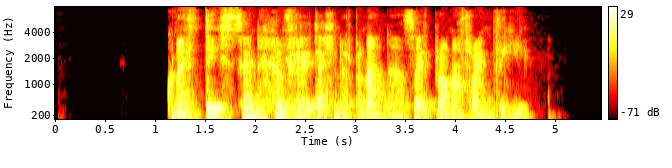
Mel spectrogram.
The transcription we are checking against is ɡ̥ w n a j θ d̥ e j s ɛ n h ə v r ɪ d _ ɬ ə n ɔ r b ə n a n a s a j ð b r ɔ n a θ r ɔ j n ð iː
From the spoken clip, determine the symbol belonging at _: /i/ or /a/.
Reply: a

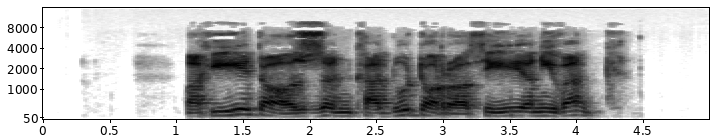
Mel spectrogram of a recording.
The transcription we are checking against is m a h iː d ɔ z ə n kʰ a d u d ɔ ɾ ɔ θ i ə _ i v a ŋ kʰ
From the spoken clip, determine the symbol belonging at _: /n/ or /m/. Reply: n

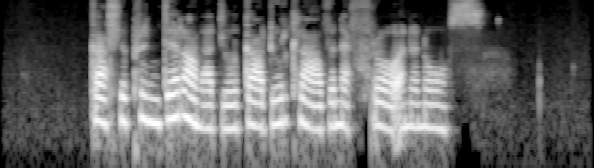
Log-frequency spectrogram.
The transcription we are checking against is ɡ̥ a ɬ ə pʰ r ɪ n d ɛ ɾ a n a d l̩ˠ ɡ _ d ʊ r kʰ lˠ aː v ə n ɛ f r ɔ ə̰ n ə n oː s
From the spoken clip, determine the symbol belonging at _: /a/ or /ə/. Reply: a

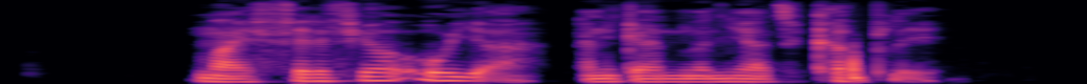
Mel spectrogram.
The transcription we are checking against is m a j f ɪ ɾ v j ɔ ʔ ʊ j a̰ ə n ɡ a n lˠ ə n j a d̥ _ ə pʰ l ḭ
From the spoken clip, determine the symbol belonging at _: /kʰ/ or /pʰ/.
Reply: kʰ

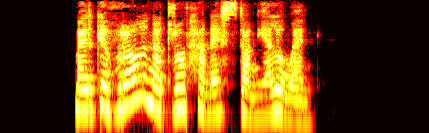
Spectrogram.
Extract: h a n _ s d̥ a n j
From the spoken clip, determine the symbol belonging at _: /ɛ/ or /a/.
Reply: ɛ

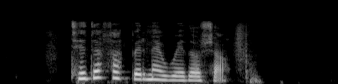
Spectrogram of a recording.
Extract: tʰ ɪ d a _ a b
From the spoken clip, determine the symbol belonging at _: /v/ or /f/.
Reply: f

